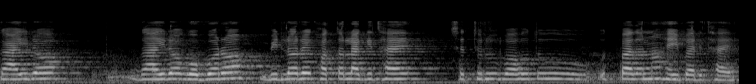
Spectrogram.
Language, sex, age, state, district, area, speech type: Odia, female, 45-60, Odisha, Khordha, rural, spontaneous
